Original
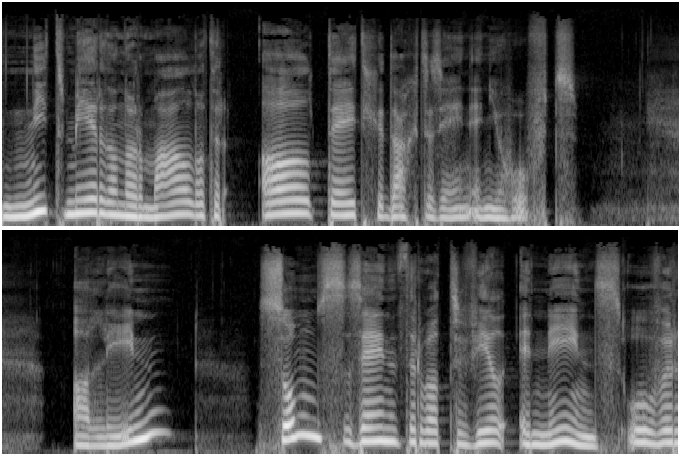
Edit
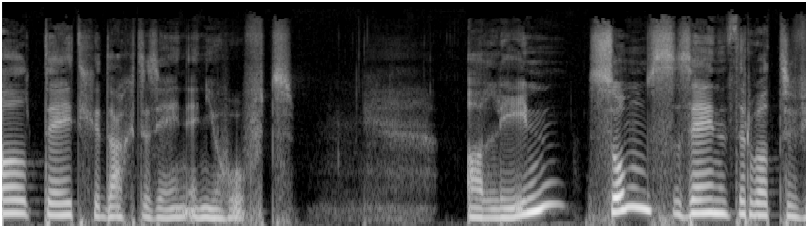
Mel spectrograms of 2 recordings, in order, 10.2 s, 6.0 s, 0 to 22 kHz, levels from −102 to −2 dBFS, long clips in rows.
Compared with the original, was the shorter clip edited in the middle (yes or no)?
yes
